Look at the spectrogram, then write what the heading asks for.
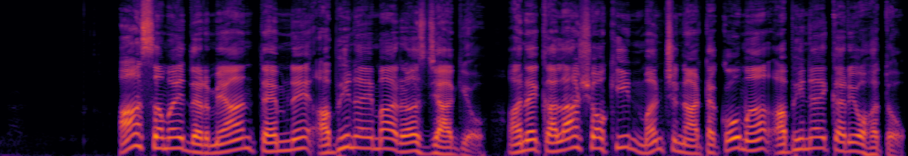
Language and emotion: Gujarati, neutral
